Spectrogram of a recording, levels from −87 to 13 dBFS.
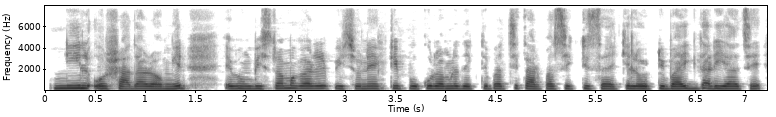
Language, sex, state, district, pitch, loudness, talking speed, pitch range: Bengali, female, West Bengal, Dakshin Dinajpur, 215 Hz, -17 LUFS, 175 wpm, 210-225 Hz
